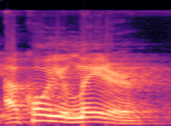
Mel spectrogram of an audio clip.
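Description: The t in later sounds like a soft d. "But Americans say later"

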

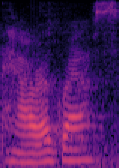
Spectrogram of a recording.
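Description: The first vowel sounds like the vowel in 'cat'. The speaker calls it wrong. "not paragraphs"

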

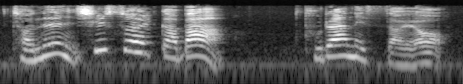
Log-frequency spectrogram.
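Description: The sentence is read slowly with a pause inside. "천천히 두 번 제가 먼저 읽겠습니다"

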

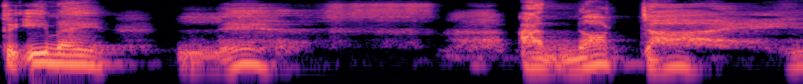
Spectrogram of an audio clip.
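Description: It is said in a put-on, sinister character voice.

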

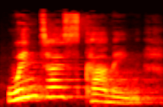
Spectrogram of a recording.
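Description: The T in winter is clearly pronounced.

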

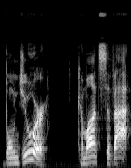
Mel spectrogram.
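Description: It is said with a strong English accent.

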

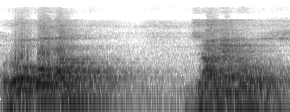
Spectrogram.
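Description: There is a pause right after 'mat'.

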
